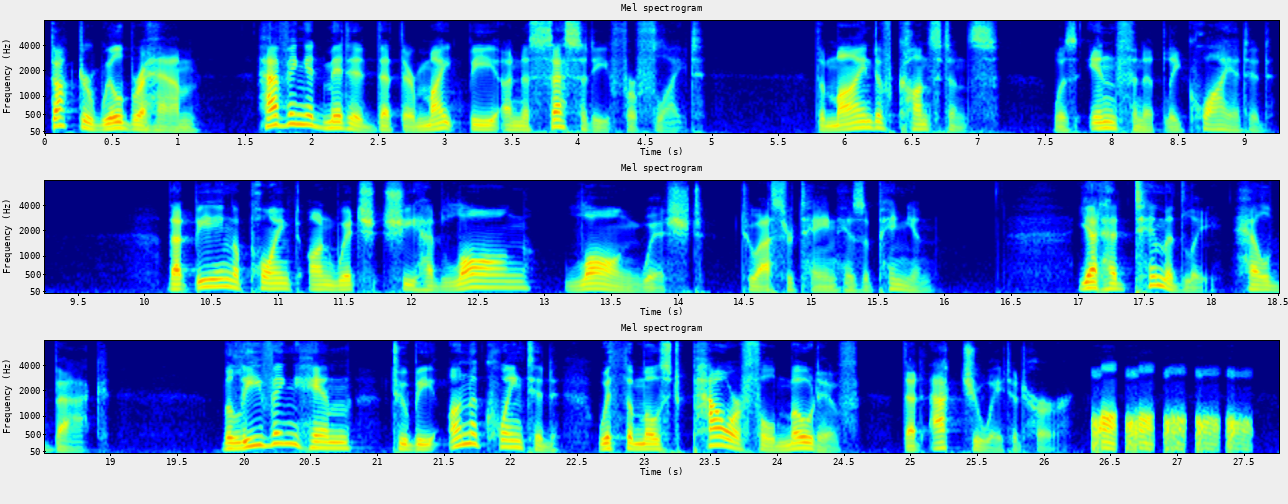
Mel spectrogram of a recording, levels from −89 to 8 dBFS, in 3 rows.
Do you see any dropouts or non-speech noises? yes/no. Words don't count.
yes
